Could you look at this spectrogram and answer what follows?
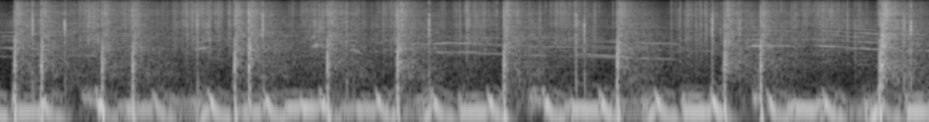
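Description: Aerial fireworks shells bursting in a rapid string of sharp bangs, about two or three a second, with a low rumble beneath. Several falling whistling tones run through it.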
